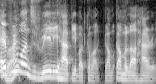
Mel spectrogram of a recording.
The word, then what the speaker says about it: Kamala: really happy about Kam Kamala Harr right I actually check the pronunciation based on how she wants to be pronounced apparently it's Kam and everyone's really excited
